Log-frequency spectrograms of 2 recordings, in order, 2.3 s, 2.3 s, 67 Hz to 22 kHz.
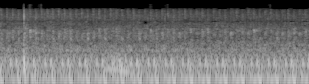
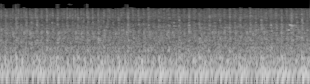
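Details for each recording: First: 1956 Ford 800 tractor bought at auction with new carburetor and clutch after sitting outside about a year: even starter chug, then louder uneven cranking without firing as the carburetor floods with gas; no start, flooded carburetor. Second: 1956 Ford 800 petrol tractor, bought at auction, sat outside about a year, with new clutch and carburetor, first start on choke: steady low, even chugging with no misses or knocks, idling on its own; normal idle.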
